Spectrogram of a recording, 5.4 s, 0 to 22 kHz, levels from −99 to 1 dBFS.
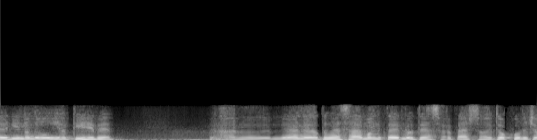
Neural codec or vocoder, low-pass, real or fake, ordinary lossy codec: codec, 16 kHz, 0.5 kbps, X-Codec, HuBERT features, trained on general audio; 5.4 kHz; fake; AAC, 32 kbps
